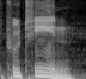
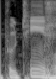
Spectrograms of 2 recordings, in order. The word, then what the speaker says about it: poutine: How do you pronounce poutine? Poutine or poutine? Well, I'm from Ontario, so I say poutine.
